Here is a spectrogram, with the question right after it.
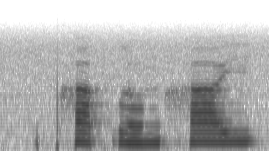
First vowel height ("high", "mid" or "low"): low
